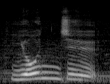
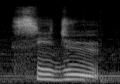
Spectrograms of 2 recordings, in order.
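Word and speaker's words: 四十: Jadi kalau 40 harus yonje, enggak boleh siju.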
